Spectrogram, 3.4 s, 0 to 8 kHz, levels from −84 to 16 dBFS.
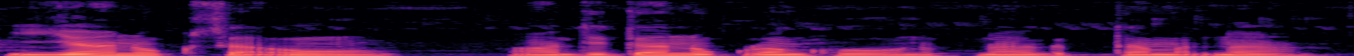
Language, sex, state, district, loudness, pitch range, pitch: Garo, male, Meghalaya, South Garo Hills, -19 LUFS, 125-145 Hz, 135 Hz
